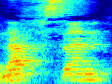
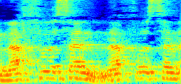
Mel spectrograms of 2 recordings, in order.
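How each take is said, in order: First: The f sound stops cleanly with no bounce. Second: The f sound ends with an echoing bounce. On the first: The speaker calls it right. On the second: The speaker calls it wrong.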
